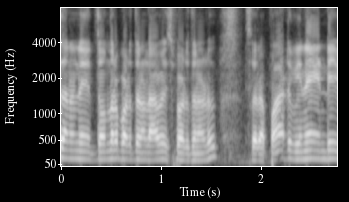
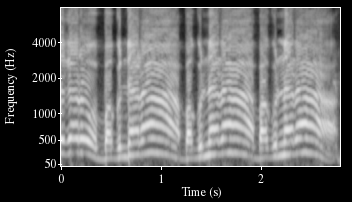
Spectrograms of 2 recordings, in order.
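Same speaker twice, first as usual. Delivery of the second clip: calling out; 7 semitones higher, slower than usual. Real, not acted. Repeating greeting over bad line.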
